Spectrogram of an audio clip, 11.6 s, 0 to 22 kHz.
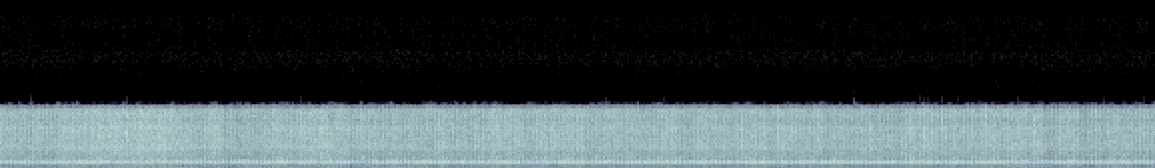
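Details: Kawasaki ER5 twin, warming up after carb float height work, with good spark and new coils: a ragged idle with spits and pops through the intake, yet the closest it has come to running well. Half throttle is poor; the owner suspects the carbs.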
